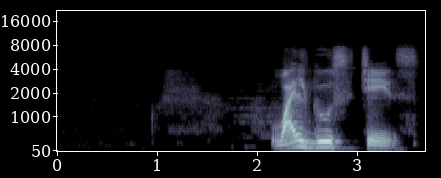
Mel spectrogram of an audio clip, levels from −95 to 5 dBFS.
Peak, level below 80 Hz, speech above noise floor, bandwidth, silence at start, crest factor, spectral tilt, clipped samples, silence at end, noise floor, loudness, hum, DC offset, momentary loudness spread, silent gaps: -8 dBFS; -66 dBFS; 62 dB; 7.8 kHz; 2.15 s; 20 dB; -6 dB/octave; under 0.1%; 0.3 s; -86 dBFS; -24 LUFS; none; under 0.1%; 12 LU; none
